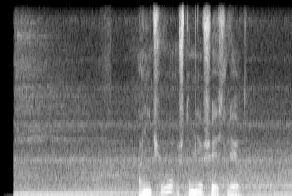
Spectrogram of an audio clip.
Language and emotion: Russian, neutral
